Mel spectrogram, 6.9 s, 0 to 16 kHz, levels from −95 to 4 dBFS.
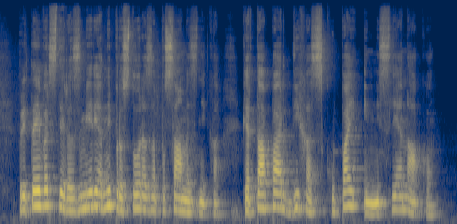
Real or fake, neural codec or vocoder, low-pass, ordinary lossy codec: fake; vocoder, 44.1 kHz, 128 mel bands every 512 samples, BigVGAN v2; 14.4 kHz; none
